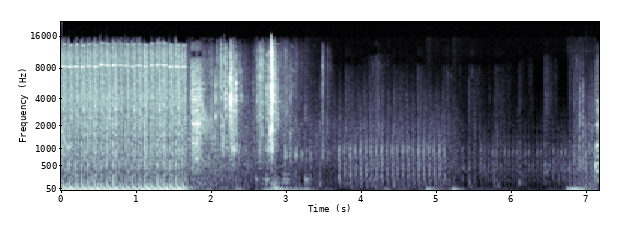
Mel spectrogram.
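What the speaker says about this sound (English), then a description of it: "Oh, a sentry gun." Sustained automatic fire from a sentry gun in Call of Duty Mobile, a dense, loud rattle of rapid shots that cuts off, followed by scattered bursts and other game sounds at lower level.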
